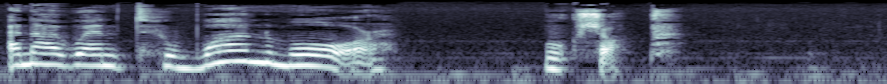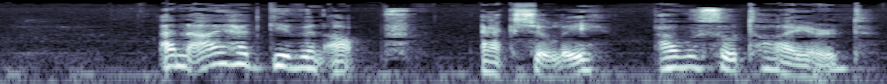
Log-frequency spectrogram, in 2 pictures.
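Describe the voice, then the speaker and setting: Slow-talking Finnish woman telling a story. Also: mid-range voice, very animated, warm tone, breathy edge. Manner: slow, halting, with pauses and restarts. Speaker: reader and storyteller. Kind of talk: personal storytelling.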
